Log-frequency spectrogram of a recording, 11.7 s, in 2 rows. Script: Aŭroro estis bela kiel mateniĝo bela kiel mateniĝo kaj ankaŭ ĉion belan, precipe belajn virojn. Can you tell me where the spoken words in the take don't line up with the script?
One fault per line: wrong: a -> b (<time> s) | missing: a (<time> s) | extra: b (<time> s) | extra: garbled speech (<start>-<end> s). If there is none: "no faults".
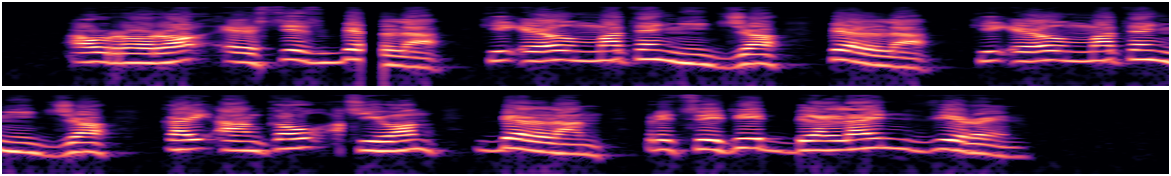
no faults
